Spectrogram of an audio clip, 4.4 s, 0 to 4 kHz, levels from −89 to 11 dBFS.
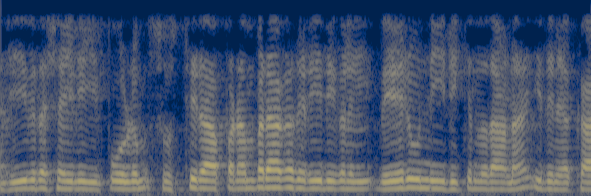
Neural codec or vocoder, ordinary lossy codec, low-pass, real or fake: codec, 16 kHz in and 24 kHz out, 1 kbps, XY-Tokenizer; none; 3.6 kHz; fake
